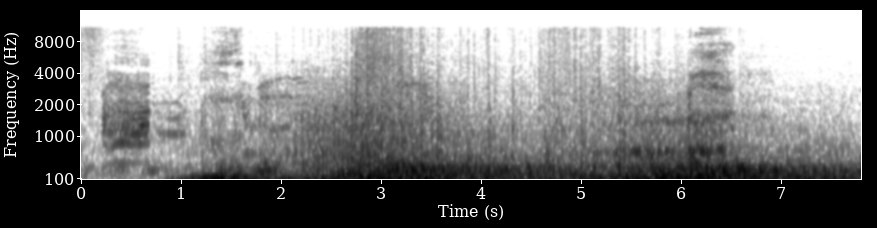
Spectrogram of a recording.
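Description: A heavy stone slab grinds and rumbles as it moves.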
